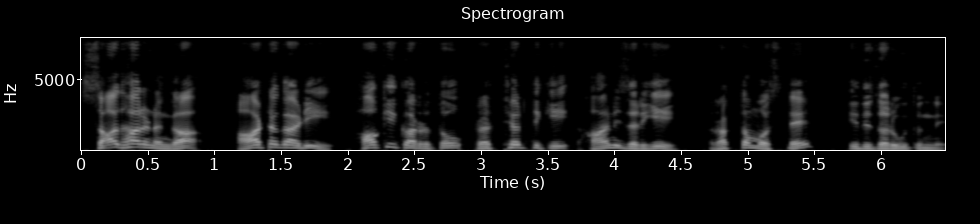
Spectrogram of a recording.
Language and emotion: Telugu, neutral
